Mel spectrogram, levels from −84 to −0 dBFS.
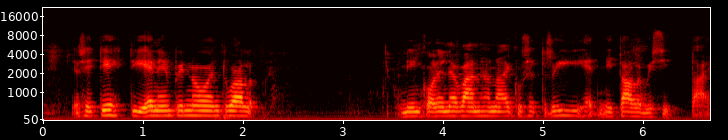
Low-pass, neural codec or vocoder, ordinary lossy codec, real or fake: none; none; none; real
